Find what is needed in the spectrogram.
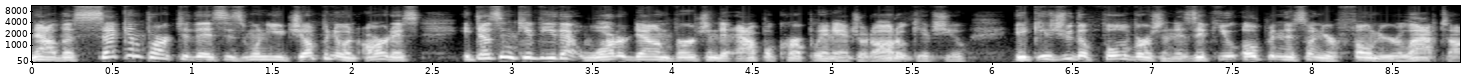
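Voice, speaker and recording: Very fast and bright with a sharp edge, a man's voice swings very widely in pitch and shows vocal fry, recorded dry and close with no echo. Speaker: car tech reviewer. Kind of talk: product review and tutorial.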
